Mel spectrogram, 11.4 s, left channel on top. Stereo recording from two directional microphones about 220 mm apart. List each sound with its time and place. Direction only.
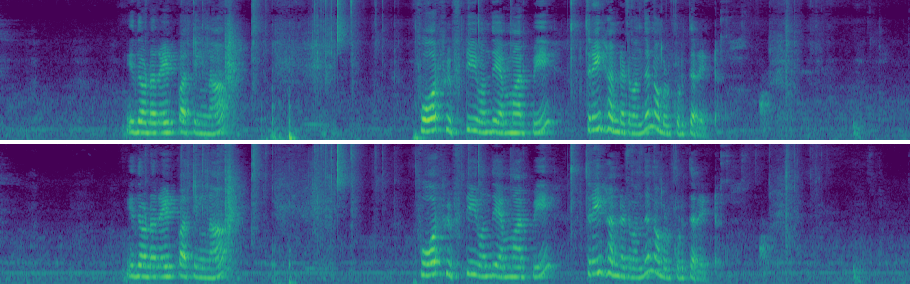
1.5 s a woman's voice: 30° left (ahead or behind)
4.2 s a sound: 10° left (ahead or behind)
5.3 s speech: 40° left (ahead or behind)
